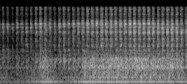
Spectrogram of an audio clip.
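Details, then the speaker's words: Lathe turning a dry ambrosia maple long-stem goblet blank with a carbide tool, shaping the cup first: fast pulsing chatter with a thin high squeal on the cut because the blank overhangs too far from the chuck and vibrates. "and you can hear the vibration from being so far extended and i want to get rid of that"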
